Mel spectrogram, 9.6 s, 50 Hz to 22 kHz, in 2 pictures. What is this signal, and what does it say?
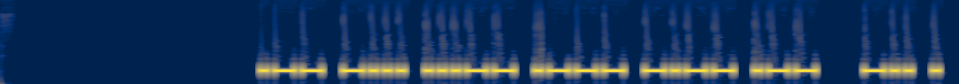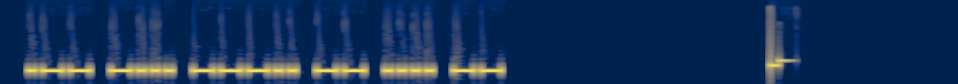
Morse code, heard as a keyed tone, about 34 wpm, 700 Hz. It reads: WB3JYW DE WB8MHM
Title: USA Callsign DE Callsign - 6 Characters - 35wpm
